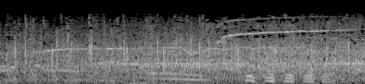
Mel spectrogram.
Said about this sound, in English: Clap, applause.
